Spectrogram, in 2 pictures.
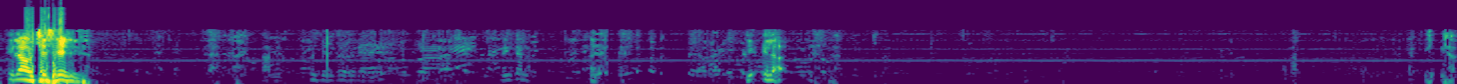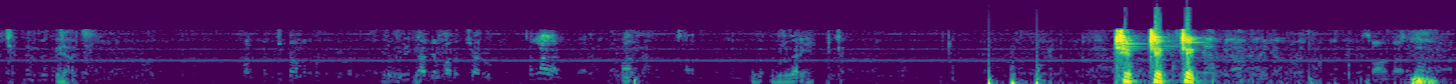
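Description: Men talk and murmur in a crowd outdoors.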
